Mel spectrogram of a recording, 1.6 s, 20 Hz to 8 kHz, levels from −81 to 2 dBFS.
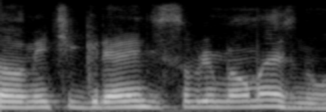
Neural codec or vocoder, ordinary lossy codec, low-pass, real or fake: none; Opus, 16 kbps; 7.2 kHz; real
